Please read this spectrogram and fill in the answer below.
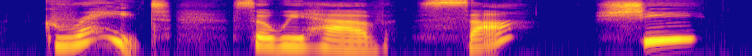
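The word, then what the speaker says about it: し: She not c. It's she like she.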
